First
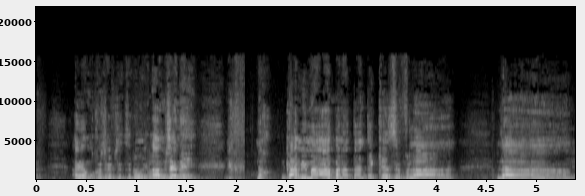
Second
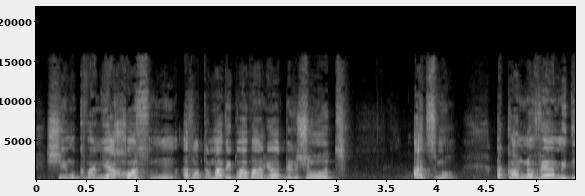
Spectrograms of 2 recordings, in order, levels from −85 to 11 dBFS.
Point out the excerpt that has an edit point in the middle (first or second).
first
